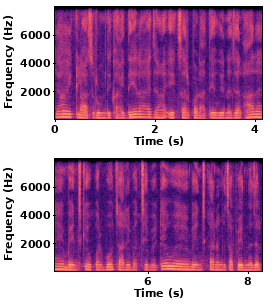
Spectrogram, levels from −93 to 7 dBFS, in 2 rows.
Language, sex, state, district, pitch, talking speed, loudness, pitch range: Hindi, female, Bihar, Kishanganj, 170 Hz, 230 wpm, -17 LUFS, 165-185 Hz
